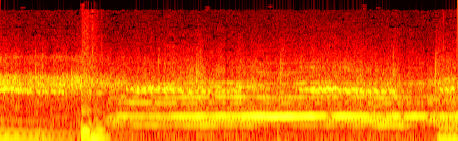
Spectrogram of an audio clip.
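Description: A freight train passes with a loud, sustained whistle-like tone held over a steady rolling rumble, with deeper blasts at the start and again at the end.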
